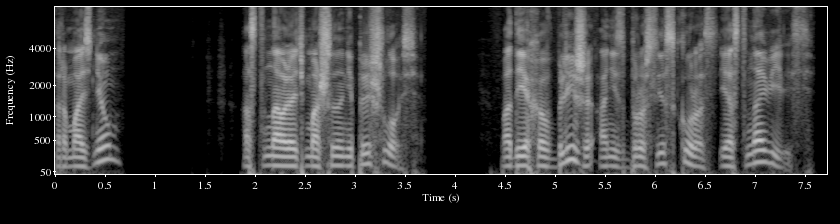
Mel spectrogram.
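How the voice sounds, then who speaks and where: A man narrating an audiobook in an even, measured storytelling manner, on a close studio mic. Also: medium pitch, no room sound. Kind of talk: scripted narration.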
